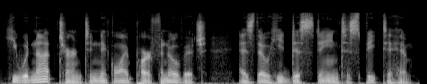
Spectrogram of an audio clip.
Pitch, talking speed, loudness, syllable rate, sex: 80 Hz, 210 wpm, -19 LUFS, 5.9 syllables/s, male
